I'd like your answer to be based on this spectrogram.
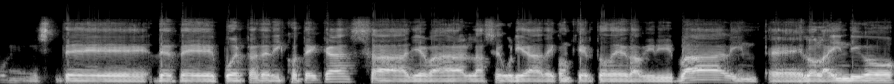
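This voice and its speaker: Speaking in an Andalusian accent at a very slow pace, a man uses a very deep, low pitch and hardly pauses at all. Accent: Andalusian (Málaga). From Málaga, Andalusia, Spain. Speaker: former security guard, exam candidate. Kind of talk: interview. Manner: halting, many repetitions.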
